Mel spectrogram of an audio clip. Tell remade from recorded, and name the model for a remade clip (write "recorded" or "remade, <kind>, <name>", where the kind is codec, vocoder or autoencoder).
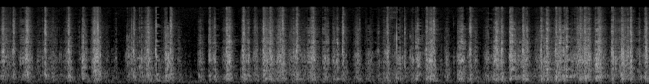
recorded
